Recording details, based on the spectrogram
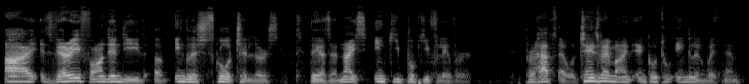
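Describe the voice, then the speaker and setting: A man's voice: fairly low pitch, brisk, sharp tone, dry recording, pitched above the performer's own voice. A man voicing a huge, greedy, bullying male giant for a storybook, bellowing insults in broken grammar.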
